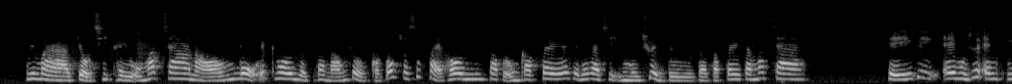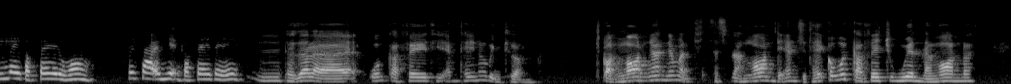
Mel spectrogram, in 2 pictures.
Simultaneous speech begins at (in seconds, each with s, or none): none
